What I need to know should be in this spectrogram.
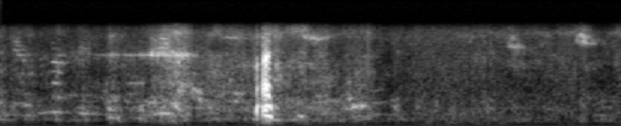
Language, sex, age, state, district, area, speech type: Santali, female, 18-30, West Bengal, Paschim Bardhaman, urban, conversation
